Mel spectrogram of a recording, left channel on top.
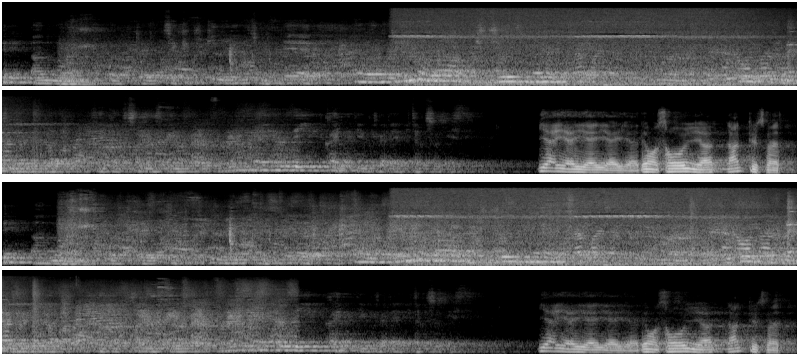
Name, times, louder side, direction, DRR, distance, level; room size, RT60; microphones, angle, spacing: voice 1, 0.0-6.0 6.5-8.6 8.9-12.5, left 1 dB, 70° left, -4 dB, 7.5 m, -26 dB
sound 1, 0.5-10.9, right 5 dB, 75° right, 0.8 m, -30 dB
voice 2, 0.6-1.0 13.3-15.7, left 4 dB, 40° left, 11 dB, 0.4 m, -19 dB
sound 2, 3.9-8.5, right 1 dB, 10° right, 3.6 m, -29 dB
24.0 x 24.0 x 5.6 m, 2.6 s
head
